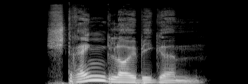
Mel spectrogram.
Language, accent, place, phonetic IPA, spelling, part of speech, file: German, Germany, Berlin, [ˈʃtʁɛŋˌɡlɔɪ̯bɪɡəm], strenggläubigem, adjective, De-strenggläubigem.ogg
- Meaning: strong dative masculine/neuter singular of strenggläubig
